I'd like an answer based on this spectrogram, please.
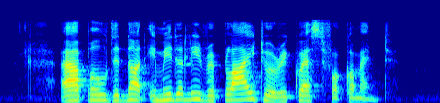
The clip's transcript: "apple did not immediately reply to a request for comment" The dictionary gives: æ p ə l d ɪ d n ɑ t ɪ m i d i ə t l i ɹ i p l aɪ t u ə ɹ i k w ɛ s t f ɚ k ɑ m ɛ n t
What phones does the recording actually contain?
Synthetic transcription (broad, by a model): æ p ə l d ɪ d n ɑ t ɪ m i d i ə t l i ɹ i p l aɪ t u ə ɹ i k w ɛ s t f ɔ k ɑ m ɛ n t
